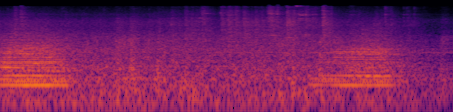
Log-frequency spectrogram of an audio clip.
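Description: A passenger train in Italy, on the stretch between Serravalle and Tortona, rumbles steadily along the rails, a loud continuous rolling clatter, with two short horn blasts sounding at the start and again near the end.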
